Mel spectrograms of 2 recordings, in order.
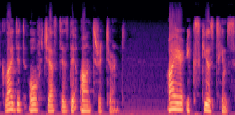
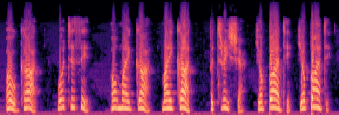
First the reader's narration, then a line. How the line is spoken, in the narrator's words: Awaking as from death, suddenly cried out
